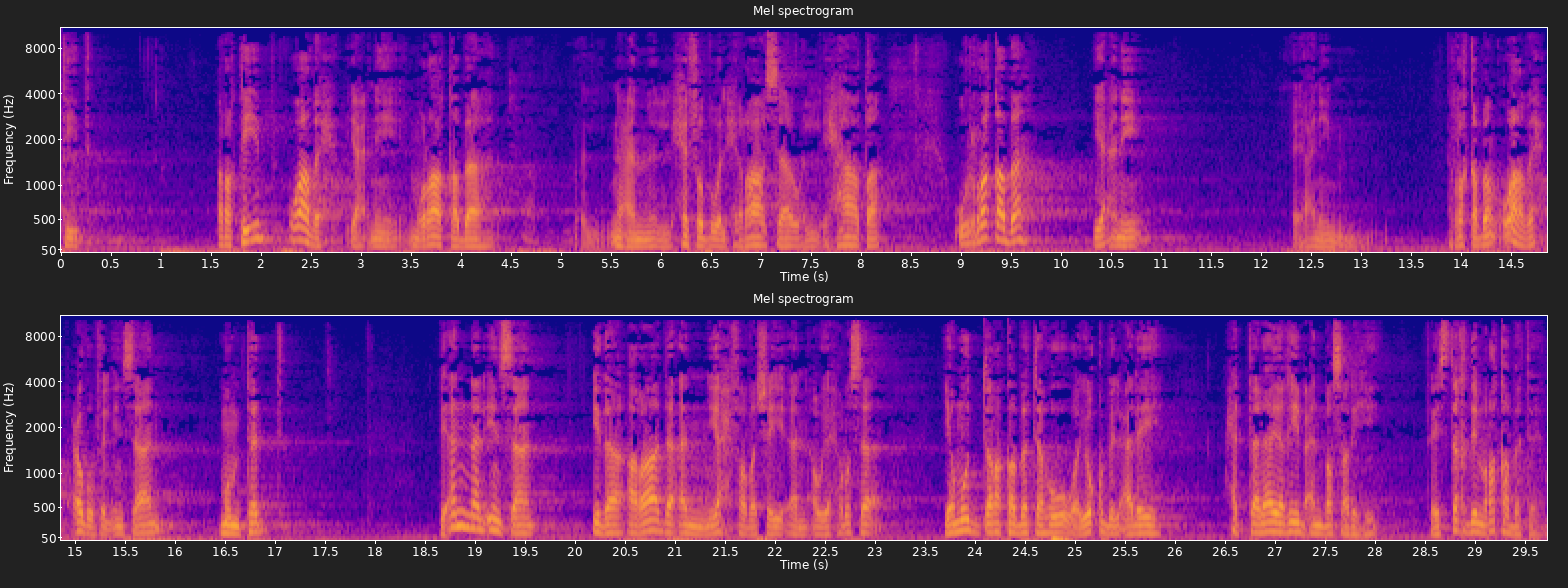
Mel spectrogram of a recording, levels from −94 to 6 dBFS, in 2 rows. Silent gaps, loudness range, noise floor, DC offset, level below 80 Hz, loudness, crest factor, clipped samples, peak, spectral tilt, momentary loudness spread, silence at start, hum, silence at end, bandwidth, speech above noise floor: none; 5 LU; -52 dBFS; under 0.1%; -44 dBFS; -23 LUFS; 20 dB; under 0.1%; -4 dBFS; -5.5 dB/octave; 15 LU; 0 s; none; 0 s; 10.5 kHz; 30 dB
